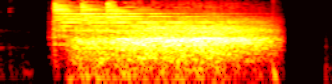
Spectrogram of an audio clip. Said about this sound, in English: So, all right, let me ring the bell, and we'll get underway.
